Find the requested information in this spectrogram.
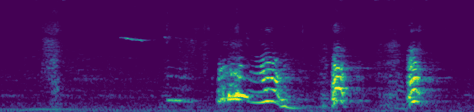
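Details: An American Akita in Gurgaon gives deep, harmonic barks and a drawn-out, wavering vocal burst, followed by two sharp barks.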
